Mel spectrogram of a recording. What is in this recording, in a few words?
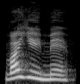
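"вайӧй ме", Komi, female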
